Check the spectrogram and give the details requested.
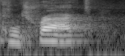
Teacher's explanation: contract you emphasize the second syllable and it means to get something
